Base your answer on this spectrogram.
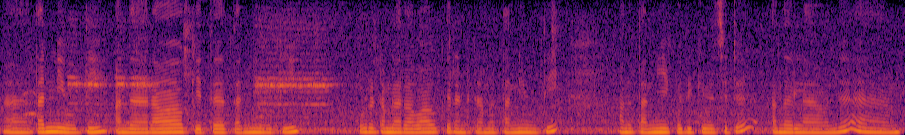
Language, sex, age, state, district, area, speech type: Tamil, female, 30-45, Tamil Nadu, Nagapattinam, rural, spontaneous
